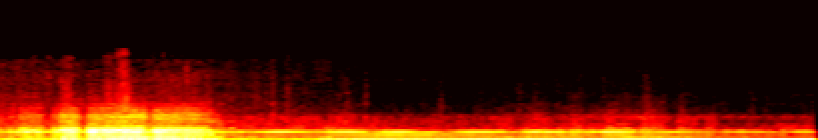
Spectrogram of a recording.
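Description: An emperor penguin's mating call: one wavering, pitched call about a second long that drops in pitch at its end. A male advertising himself to females. A low steady drone continues after it.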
